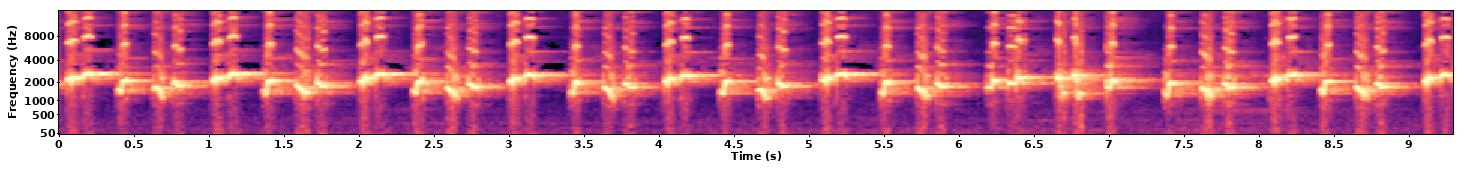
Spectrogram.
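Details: Yellow-vented bulbul in long, continuous ropelan song for training and luring wild birds. Bright whistled notes in quick paired phrases, roughly one per second, step down in pitch and repeat steadily with crisp clicks.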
